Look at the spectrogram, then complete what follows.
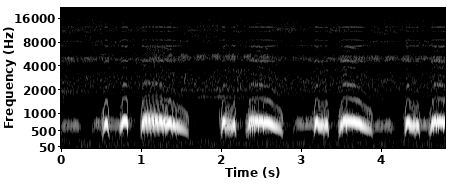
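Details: Spotted dove used as a lure for wild doves gives soft hooting phrases: paired short coos, then a prolonged, hoarse, downward-curving coo, repeated steadily with faint quieter notes between.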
